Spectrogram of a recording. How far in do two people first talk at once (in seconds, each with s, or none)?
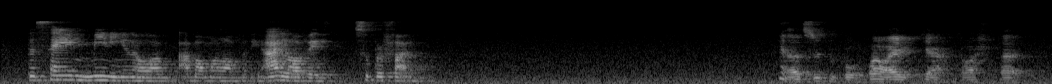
none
